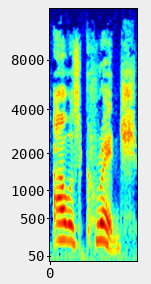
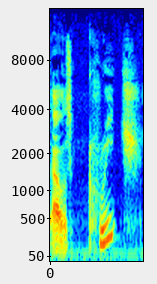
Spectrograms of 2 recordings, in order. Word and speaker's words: Krige: see her I was I was well it's Al's criid we pronounced the name as and we really we later found out it was called Al she was pronounced Alice Cree yeah but she didn't correct us she didn't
